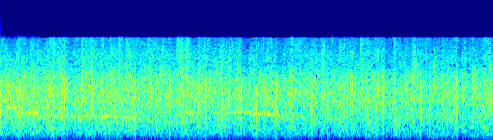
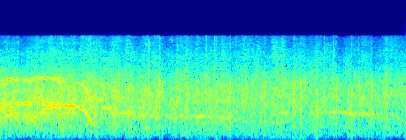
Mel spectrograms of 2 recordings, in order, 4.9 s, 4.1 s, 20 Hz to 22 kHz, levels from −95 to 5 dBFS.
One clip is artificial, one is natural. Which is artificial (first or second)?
second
